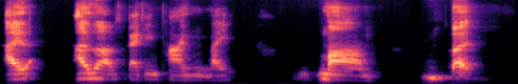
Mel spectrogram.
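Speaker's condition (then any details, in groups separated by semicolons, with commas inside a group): Down syndrome; runs public speaking business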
